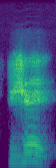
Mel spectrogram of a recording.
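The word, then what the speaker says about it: j'ai: abuar verb is je it's pronounced says jay it means i have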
